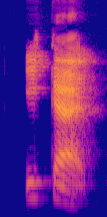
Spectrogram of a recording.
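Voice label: "ikat", Malay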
